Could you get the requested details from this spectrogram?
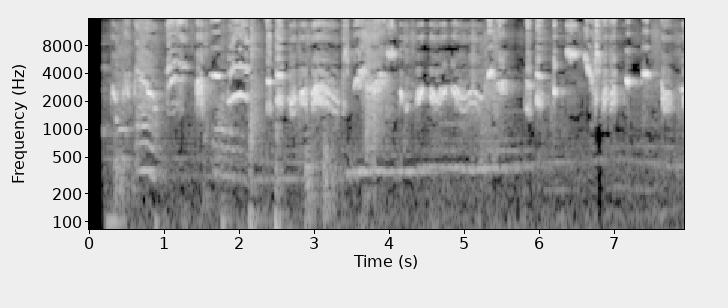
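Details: Oriental magpie-robin singing energetically: a rapid, varied run of whistles, warbles and sharp chirps, some notes wavering, others sliding high, with a steady low hum running underneath.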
